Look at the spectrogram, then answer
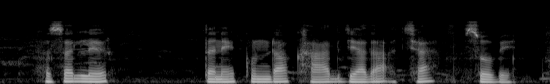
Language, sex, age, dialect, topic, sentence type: Magahi, male, 31-35, Northeastern/Surjapuri, agriculture, question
